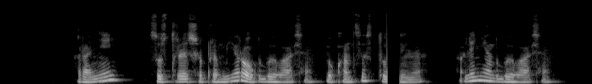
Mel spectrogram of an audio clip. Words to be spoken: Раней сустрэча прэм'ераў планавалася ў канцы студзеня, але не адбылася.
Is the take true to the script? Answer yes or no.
no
